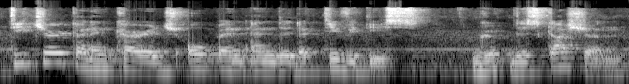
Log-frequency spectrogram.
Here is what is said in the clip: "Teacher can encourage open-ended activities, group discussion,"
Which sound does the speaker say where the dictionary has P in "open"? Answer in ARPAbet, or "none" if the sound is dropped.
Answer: P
